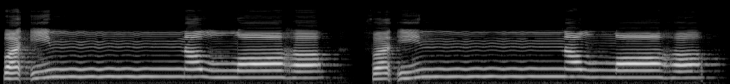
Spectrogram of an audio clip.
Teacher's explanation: لفظ اللہ کا لام موٹا کیونکہ یہاں پر زبر آ گیا اور ہا زبر ہا۔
